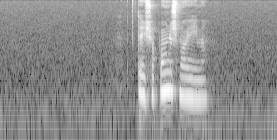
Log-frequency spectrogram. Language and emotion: Russian, sad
